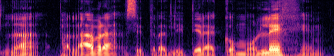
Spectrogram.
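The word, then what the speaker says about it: לֶחֶם: Por lo tanto, sabemos que es una sílaba breve y cerrada. La transliteramos como gem. Juntas, la palabra se translitera como lejem o lejem, lo que es pan.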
